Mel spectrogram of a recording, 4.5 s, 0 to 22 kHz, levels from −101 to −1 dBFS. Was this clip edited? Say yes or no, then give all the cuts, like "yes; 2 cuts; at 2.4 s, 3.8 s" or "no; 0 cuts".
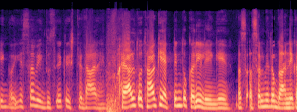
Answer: yes; 1 cut; at 1.7 s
